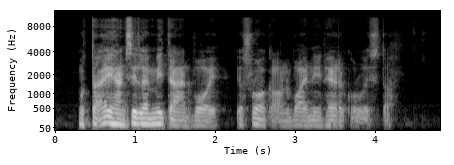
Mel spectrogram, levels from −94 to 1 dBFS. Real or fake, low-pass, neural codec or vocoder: fake; 9.9 kHz; vocoder, 22.05 kHz, 80 mel bands, WaveNeXt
